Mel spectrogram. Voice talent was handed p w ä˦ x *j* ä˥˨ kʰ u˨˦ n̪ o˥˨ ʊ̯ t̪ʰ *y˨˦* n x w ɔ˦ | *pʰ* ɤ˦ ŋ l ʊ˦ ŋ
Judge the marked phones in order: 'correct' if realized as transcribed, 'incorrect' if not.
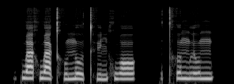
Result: incorrect: w, correct, incorrect: t̪ʰ

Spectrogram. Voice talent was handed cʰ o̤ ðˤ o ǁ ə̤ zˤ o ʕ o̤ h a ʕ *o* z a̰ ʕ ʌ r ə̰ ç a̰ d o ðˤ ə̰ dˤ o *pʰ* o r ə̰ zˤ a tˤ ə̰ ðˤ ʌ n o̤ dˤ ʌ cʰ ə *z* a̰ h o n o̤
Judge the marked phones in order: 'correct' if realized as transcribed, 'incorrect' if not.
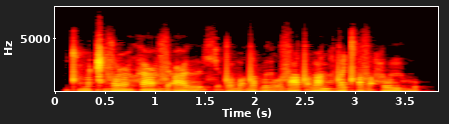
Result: incorrect: o̤, incorrect: b, incorrect: zˤ

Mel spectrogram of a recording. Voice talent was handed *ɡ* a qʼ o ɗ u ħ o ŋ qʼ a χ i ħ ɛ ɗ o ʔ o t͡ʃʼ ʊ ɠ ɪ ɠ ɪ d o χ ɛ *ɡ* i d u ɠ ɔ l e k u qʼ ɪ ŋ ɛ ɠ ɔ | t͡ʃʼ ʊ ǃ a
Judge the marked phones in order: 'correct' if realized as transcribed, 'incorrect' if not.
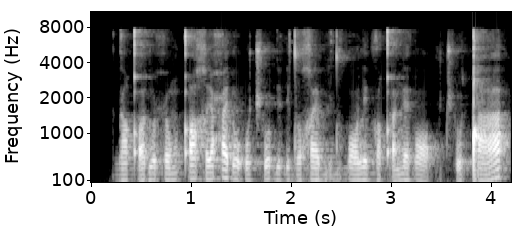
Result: correct, incorrect: b

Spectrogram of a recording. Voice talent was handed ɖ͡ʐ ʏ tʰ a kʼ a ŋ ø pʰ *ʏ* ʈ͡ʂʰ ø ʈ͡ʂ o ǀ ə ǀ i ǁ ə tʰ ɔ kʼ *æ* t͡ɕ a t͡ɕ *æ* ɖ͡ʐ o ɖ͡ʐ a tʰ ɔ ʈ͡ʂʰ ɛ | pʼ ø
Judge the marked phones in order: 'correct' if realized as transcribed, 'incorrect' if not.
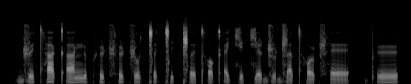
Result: correct, correct, incorrect: ɛ

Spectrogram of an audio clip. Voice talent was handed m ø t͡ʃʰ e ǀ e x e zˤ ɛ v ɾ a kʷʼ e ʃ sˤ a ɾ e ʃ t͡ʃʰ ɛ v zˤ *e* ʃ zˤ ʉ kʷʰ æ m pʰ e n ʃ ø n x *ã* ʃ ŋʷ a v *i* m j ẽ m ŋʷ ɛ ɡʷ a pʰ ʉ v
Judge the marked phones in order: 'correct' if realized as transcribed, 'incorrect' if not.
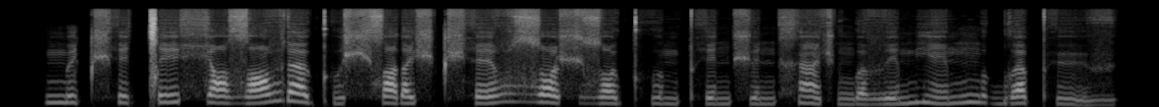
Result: incorrect: ø, correct, incorrect: e

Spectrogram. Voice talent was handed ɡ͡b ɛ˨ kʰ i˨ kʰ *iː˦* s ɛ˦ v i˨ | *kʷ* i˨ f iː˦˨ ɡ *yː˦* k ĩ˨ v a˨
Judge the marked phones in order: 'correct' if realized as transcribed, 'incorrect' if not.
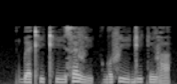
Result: incorrect: iː˨, incorrect: ɡʷ, incorrect: iː˦

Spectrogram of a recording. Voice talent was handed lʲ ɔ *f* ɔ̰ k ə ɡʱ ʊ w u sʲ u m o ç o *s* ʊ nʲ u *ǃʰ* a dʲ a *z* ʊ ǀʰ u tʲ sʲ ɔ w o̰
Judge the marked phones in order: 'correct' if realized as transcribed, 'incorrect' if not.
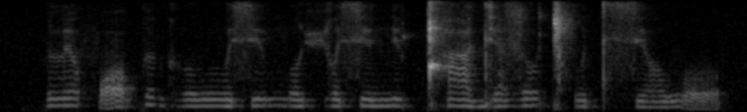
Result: correct, incorrect: sʲ, correct, correct

